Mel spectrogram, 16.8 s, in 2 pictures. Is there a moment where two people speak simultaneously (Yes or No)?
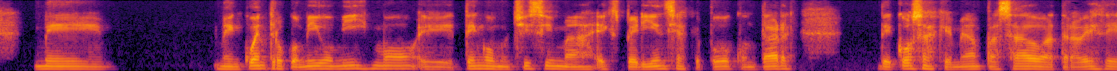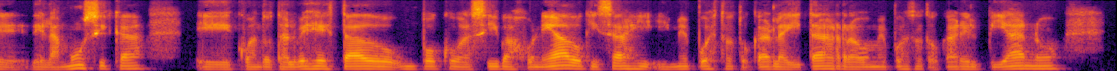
No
